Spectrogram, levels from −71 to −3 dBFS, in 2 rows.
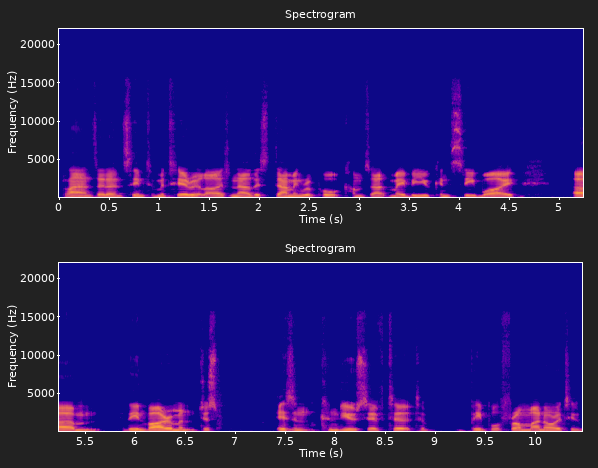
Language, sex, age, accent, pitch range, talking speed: English, male, 30-49, British, 110-135 Hz, 160 wpm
